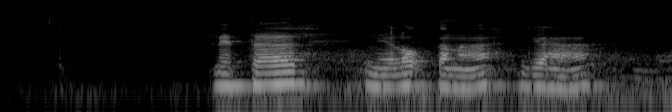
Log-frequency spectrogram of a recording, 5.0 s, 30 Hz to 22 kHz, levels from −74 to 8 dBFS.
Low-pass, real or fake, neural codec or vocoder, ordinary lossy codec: none; real; none; none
